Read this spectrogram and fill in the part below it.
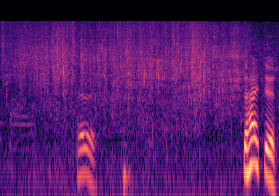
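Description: Water sprays from a hose and patters onto stones.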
